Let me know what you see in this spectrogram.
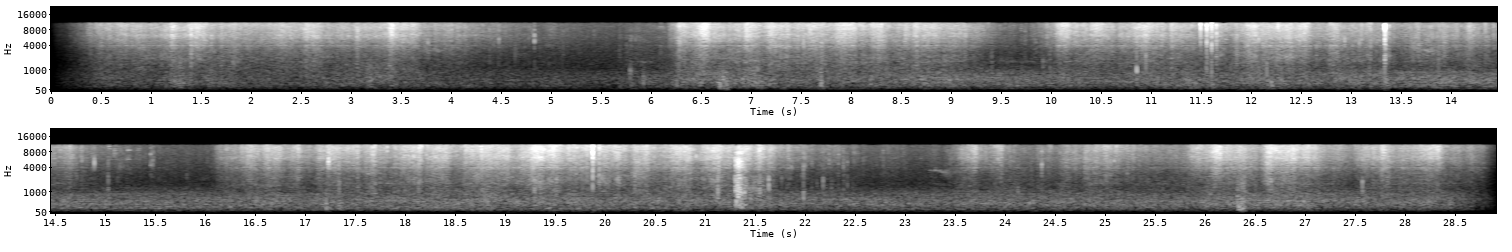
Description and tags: Pine tree branch light leaves move
light movement of small Christmas tree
